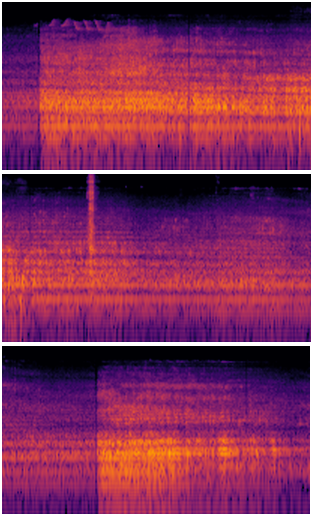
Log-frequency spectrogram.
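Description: A helicopter passing overhead, a loud sustained rotor and engine drone that eases partway through and then swells again, with no talking.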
